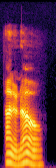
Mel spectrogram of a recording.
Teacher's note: Or it's greatly reduced, sometimes becoming a glottle stop. And the vowel sound in don't can also change or become less distinct, more centralized, what linguists call reduction to schwa or nearwa.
